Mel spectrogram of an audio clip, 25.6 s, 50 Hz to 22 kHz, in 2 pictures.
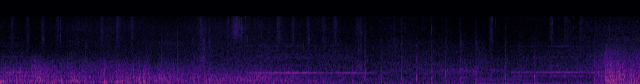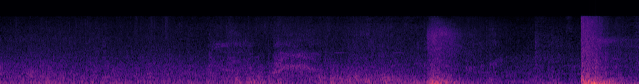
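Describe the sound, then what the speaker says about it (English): In The Witcher 3 game world, a lightning strike and thunder break over steady rain, a sharp crack and loud rumbling burst rising late out of a long wash of rainfall and low ambient noise. "Lightning strike."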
